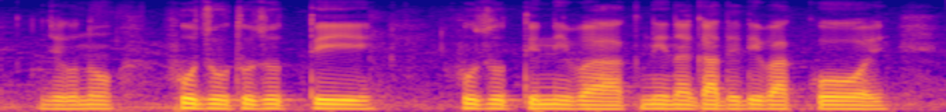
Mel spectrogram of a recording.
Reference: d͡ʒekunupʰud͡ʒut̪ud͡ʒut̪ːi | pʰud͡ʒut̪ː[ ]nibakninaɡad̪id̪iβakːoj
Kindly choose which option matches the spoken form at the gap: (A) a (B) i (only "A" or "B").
B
